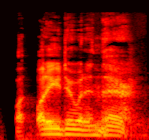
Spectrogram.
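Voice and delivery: very grumbly, rough, creaky voice. Narrating a scene as footsteps approach, a voice speaks in a very grumbling voice. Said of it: "in a very grumbling voice".

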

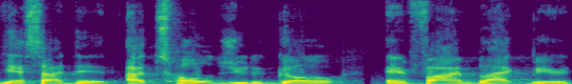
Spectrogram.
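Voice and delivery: ordinary talk

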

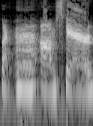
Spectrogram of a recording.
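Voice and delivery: rough, creaky voice-box voice. Recalling a line from South Park, speaker quotes it in a Ned from South Park voice. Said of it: "for a line that Ned said, ... just voices like".

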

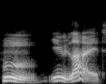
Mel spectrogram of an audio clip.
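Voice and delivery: put-on flat robotic monotone. One speaker mimics how Elon Musk talks to the other: robotic Elon Musk impression. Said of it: "he kind of does talk a bit like a robot".

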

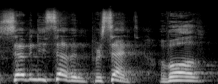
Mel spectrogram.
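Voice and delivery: husky, mock elderly man voice. Showing another speaker a huskier Bernie voice. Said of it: "It's a little bit huskier".

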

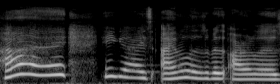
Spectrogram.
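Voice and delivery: performed show voice, projected. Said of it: "That's my impression voice".

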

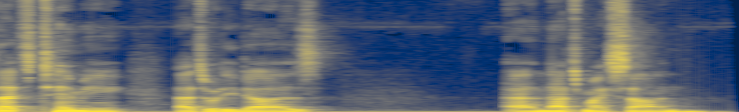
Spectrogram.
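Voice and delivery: ordinary delivery

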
